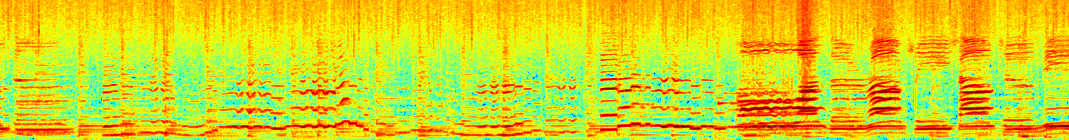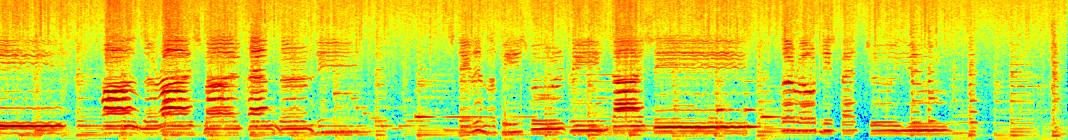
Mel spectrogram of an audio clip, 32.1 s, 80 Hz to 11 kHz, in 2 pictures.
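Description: A small 1940s swing band (reeds, piano, guitar, bass and drums) playing a slow ballad passage without words, heard off an old shellac 78 record with surface crackle under the music.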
